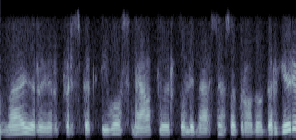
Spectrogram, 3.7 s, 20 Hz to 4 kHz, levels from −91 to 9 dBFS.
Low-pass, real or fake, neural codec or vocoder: 3.6 kHz; real; none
